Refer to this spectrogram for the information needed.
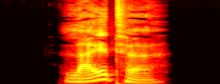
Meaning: inflection of leiten: 1. first-person singular present 2. singular imperative 3. first/third-person singular subjunctive I
- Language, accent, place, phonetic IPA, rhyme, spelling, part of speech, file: German, Germany, Berlin, [ˈlaɪ̯tə], -aɪ̯tə, leite, verb, De-leite.ogg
